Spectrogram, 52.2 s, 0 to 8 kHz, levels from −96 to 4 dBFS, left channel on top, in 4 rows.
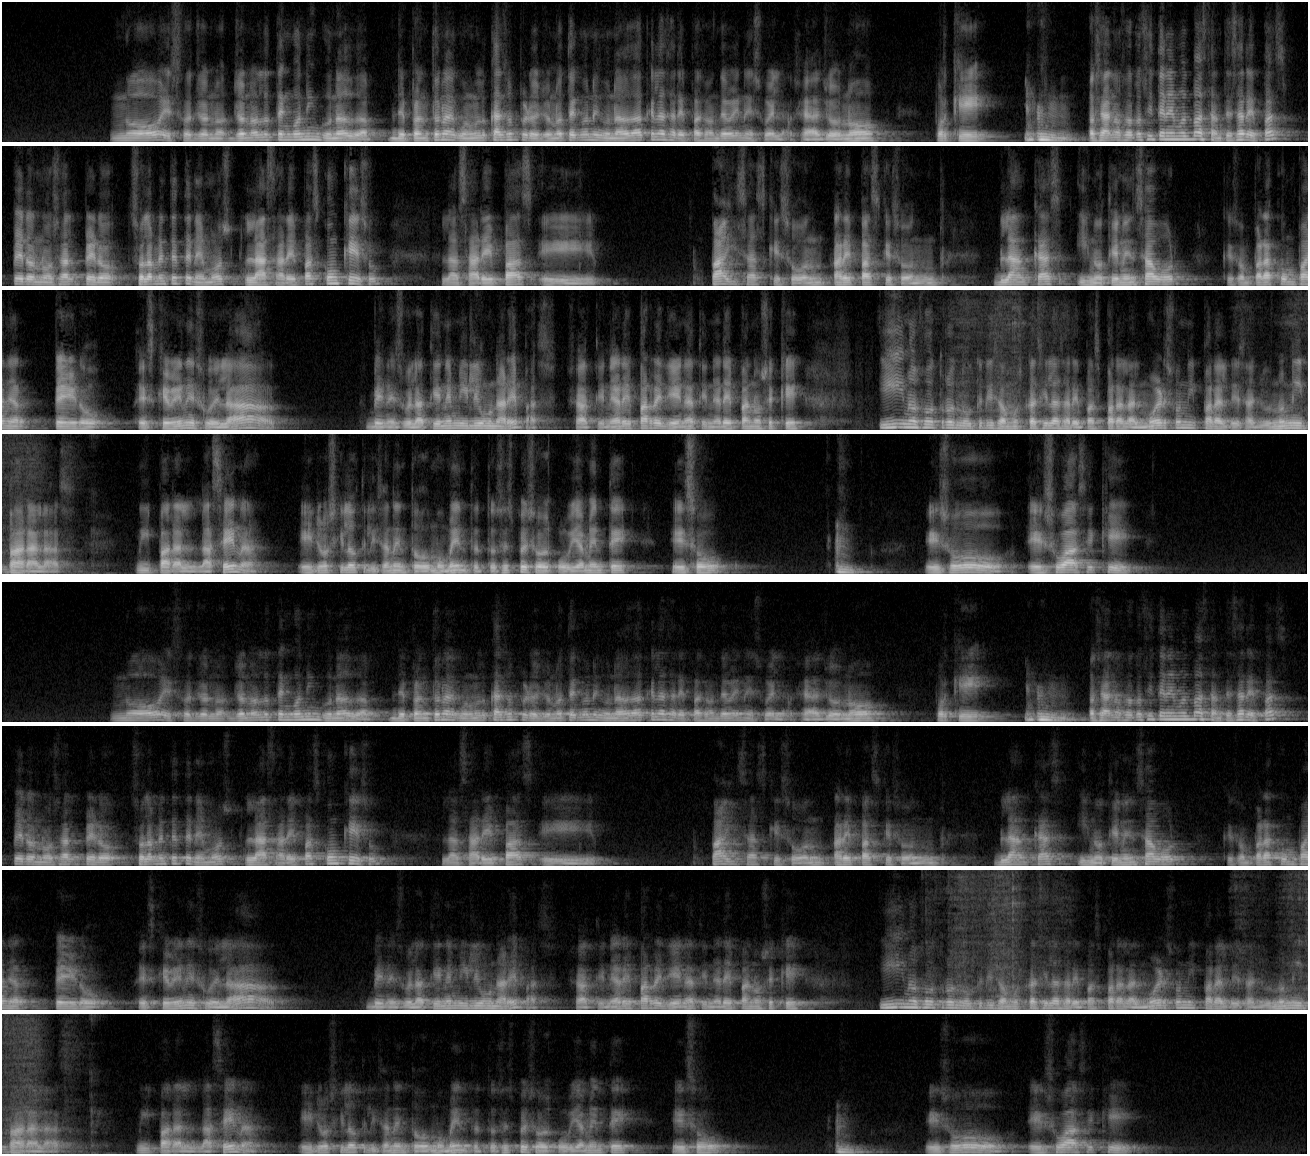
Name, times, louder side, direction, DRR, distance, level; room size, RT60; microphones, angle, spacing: voice 1, 1.1-8.8 9.3-9.9 10.2-12.8 13.2-16.9 17.5-19.0 20.2-22.5 23.0-24.8 25.3-26.4 26.7-27.2 27.5-28.9 29.8-31.6 31.9-34.4 34.9-39.8 40.5-41.8 42.2-45.5 45.9-46.4 47.5-47.7 48.4-50.5, left 5 dB, 80° left, 0.6 m, -31 dB
sound 1, 35.2-36.9 38.4-40.2, right 2 dB, 35° right, 5.4 m, -54 dB
14.5 x 11.0 x 5.2 m
head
